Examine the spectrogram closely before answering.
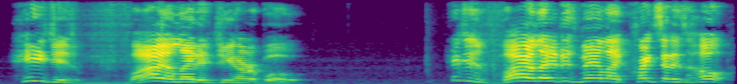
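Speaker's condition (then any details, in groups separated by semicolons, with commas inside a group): No condition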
